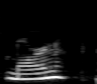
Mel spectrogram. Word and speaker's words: Mahon: Her last name is spelled M-A-H-O-N, but it's pronounced Marn.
